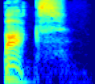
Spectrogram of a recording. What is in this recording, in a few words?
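"box" American English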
